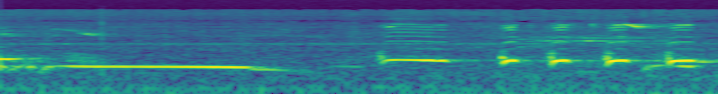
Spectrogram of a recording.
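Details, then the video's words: Engkel-style song of a former contest champion zebra dove: a long steady low coo slides downward, then a pause and a quick run of short clipped coos. "Mantan Juara Suara Engkel Sari Cengkok Irama Merdu"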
